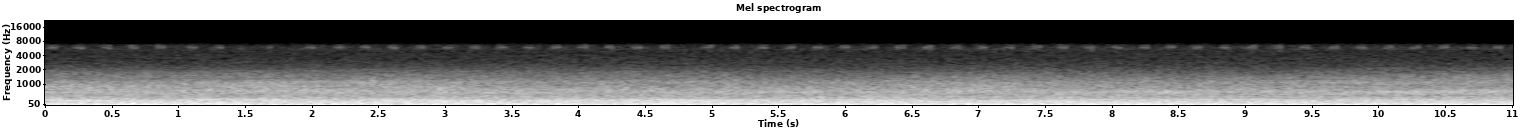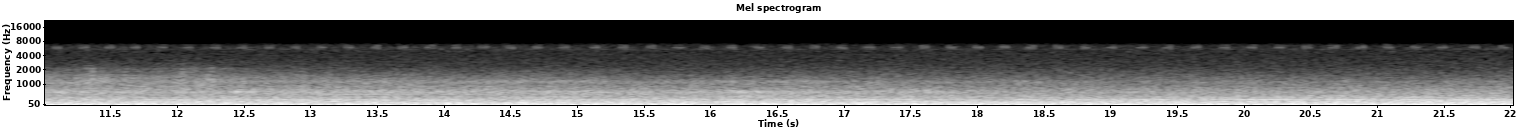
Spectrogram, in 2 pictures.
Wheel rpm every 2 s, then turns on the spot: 0, 0, 0, 0, 0, 0, 0, 0, 0, 0, 0.
none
